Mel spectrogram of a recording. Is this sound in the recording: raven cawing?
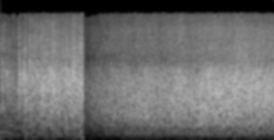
no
